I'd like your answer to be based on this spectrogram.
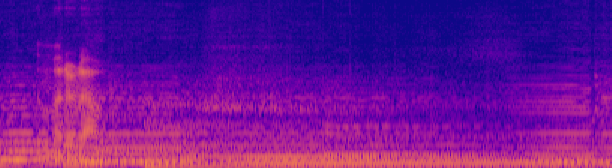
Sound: exhale

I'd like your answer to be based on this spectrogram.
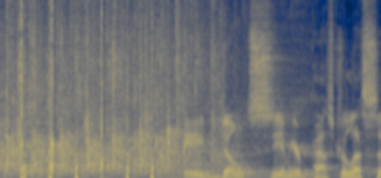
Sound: applause

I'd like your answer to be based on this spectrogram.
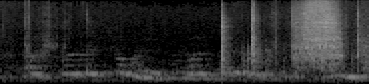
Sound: muffled television upstairs

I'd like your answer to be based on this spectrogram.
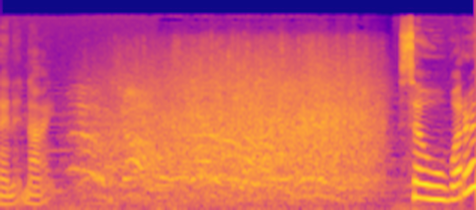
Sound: cheers and applause

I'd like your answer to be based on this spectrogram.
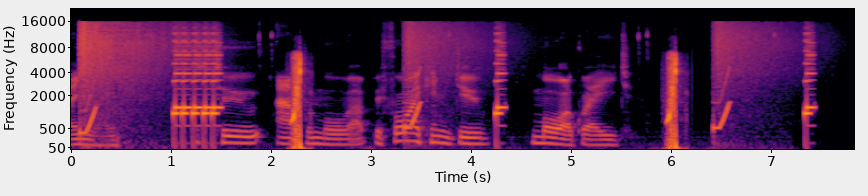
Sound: tuna collecting sound

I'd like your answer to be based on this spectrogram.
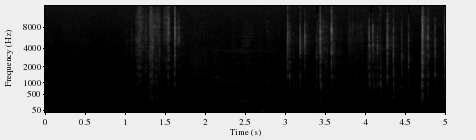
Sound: rustling

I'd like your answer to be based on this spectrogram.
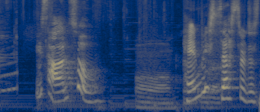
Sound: none

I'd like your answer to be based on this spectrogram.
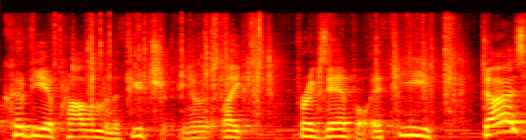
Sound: paper rustling

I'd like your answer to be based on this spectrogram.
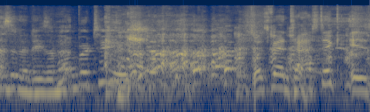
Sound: all laugh

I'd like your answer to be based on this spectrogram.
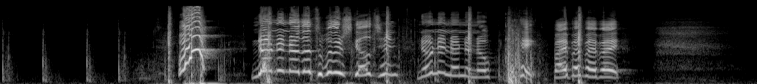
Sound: screams; exhausted sigh

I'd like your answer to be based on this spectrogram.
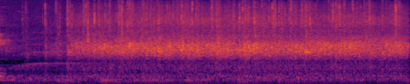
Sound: applause

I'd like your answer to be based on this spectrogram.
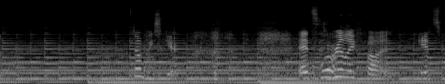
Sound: chuckles

